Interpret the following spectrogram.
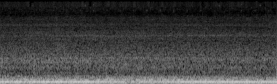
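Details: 1996 Ford Mustang GT convertible, 4.6 (281 cu in) SOHC V8, automatic, 149,312 miles, engine bay shown: smooth even low rumble, steady pitch, no knocks or misses; V8 idling cleanly.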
